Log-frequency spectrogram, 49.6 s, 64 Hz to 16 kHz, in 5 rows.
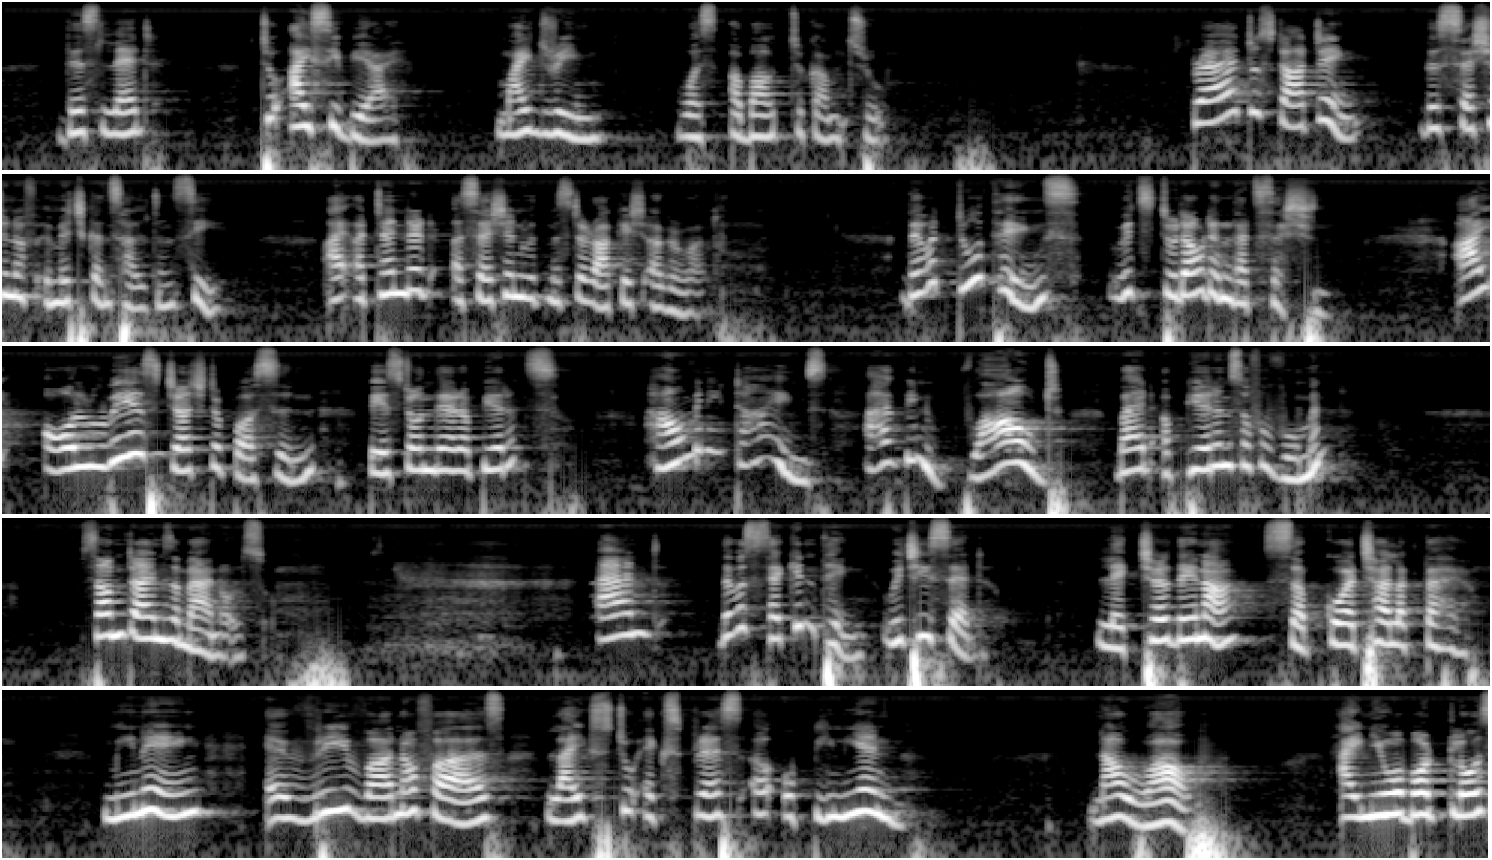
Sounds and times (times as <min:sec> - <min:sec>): Narration, monologue: 0:00.0 - 0:49.5
Female speech, woman speaking: 0:00.4 - 0:01.1, 0:01.8 - 0:02.7, 0:03.3 - 0:05.9, 0:08.0 - 0:11.4, 0:12.1 - 0:14.7, 0:16.0 - 0:18.8, 0:19.6 - 0:23.6, 0:24.2 - 0:28.8, 0:30.3 - 0:31.6, 0:33.7 - 0:36.4, 0:37.1 - 0:39.6, 0:40.4 - 0:45.8, 0:47.0 - 0:47.9, 0:48.6 - 0:49.5.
